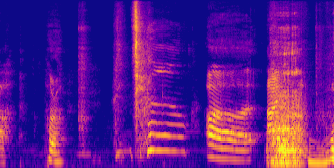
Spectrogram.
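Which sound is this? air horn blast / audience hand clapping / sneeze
sneeze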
